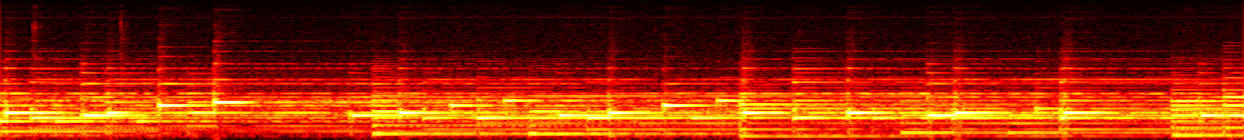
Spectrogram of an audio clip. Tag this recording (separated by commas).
Music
